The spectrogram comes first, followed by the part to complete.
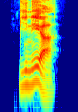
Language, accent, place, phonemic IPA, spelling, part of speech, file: German, Germany, Berlin, /ɡiˈneːa/, Guinea, proper noun, De-Guinea.ogg
- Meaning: Guinea (a country in West Africa)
